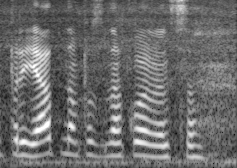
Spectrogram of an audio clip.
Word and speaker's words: приятно познакомиться: Итак, сегодня мы учимся произносить фразу «приятно познакомиться».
